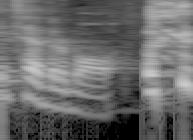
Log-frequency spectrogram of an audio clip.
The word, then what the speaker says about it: tetherball: You're adding D's where there is no D. It's not a D, it's a T.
